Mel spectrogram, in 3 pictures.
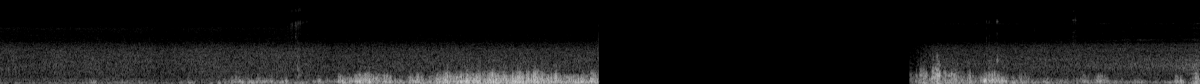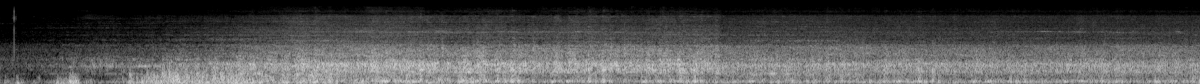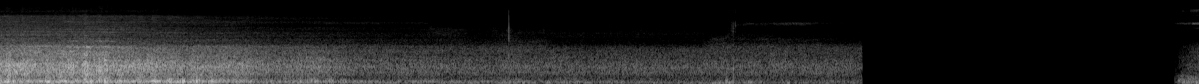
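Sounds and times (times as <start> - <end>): train wheels rumbling on rails: 11.7 - 28.4.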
